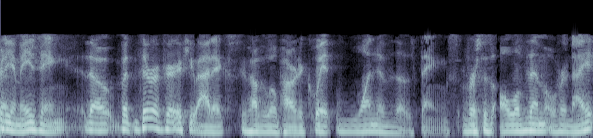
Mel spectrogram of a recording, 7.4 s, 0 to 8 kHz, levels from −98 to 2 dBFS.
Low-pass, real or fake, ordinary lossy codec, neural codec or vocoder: 7.2 kHz; real; AAC, 16 kbps; none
